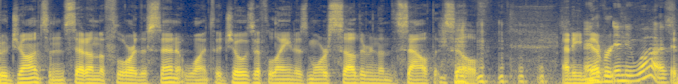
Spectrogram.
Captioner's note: chuckles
